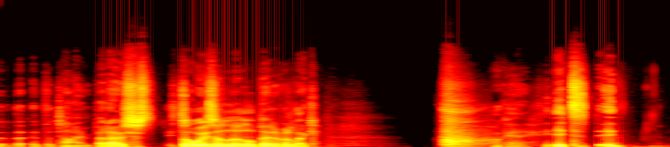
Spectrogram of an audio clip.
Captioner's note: exhales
